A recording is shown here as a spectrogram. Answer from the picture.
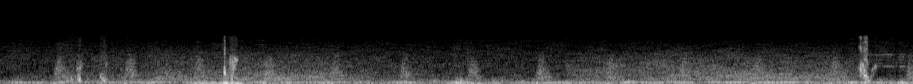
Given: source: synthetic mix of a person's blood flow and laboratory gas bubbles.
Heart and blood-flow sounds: Doppler ultrasound of blood flow; subclavian vein
0.64-0.84 s: bubbles
0.99-1.08 s: bubbles
2.22-2.39 s: bubbles
8.57-8.78 s: bubbles
From the record:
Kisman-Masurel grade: 123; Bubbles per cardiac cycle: 1 to 2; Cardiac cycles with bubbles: 10 to 50%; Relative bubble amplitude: loud (0.450 to 0.775); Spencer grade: 2 (many but less than half of the cardiac periods contain bubble signals, singularly or in groups); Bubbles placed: anywhere in the cardiac cycle

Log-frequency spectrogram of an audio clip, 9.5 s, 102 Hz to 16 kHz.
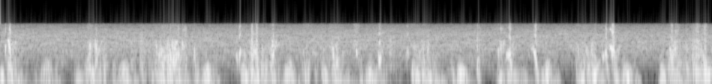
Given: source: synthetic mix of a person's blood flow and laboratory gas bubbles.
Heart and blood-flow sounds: Doppler ultrasound of blood flow; precordium
0.03-0.23 s: bubbles
1.15-1.47 s: bubbles
1.85-2.50 s: bubbles
2.55-2.65 s: bubbles
3.13-3.76 s: bubbles
4.00-4.35 s: bubbles
4.38-4.54 s: bubbles
4.71-4.79 s: bubbles
5.01-5.18 s: bubbles
5.40-5.67 s: bubbles
6.33-6.47 s: bubbles
6.60-6.86 s: bubbles
7.05-7.21 s: bubbles
7.66-8.26 s: bubbles
8.90-9.50 s: bubbles
From the record:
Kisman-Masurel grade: 243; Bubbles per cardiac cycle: several, 3 to 8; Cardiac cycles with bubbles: 100%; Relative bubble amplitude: loud (0.450 to 0.775); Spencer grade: 3 (all of the cardiac periods contain showers or single bubble signals, but not dominating or overriding the cardiac motion signals); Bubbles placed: only in the low amplitude regions of the cardiac cycle

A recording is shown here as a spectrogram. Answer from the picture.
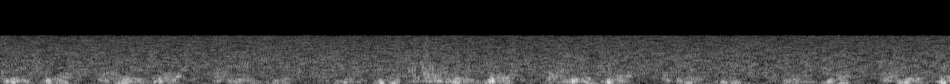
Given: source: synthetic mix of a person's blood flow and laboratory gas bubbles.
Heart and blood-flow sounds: Doppler ultrasound of blood flow; precordium
4.06-4.45 s: bubbles
From the record:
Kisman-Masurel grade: 111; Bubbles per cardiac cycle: 1 to 2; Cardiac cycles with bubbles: 1 to 10%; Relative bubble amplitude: barely perceptible (0.100 to 0.250); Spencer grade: 1 (occasional bubble signal discernible with the cardiac motion signal, with majority of cardiac periods free of bubbles); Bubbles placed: anywhere in the cardiac cycle

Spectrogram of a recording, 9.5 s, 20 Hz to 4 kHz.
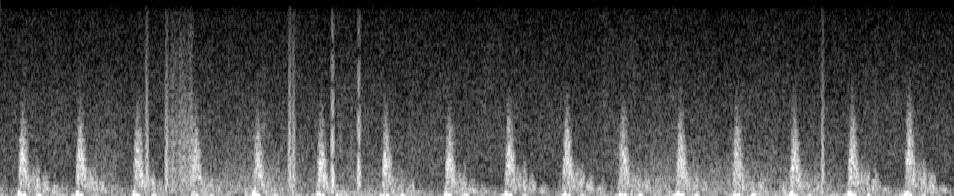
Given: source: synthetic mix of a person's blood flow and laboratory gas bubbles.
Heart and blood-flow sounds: Doppler ultrasound of blood flow; subclavian vein
no bubbles
From the record:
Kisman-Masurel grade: 000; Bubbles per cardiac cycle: 0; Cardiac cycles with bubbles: 0%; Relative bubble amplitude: no bubbles discernible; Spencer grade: 0 (complete lack of bubble signals)

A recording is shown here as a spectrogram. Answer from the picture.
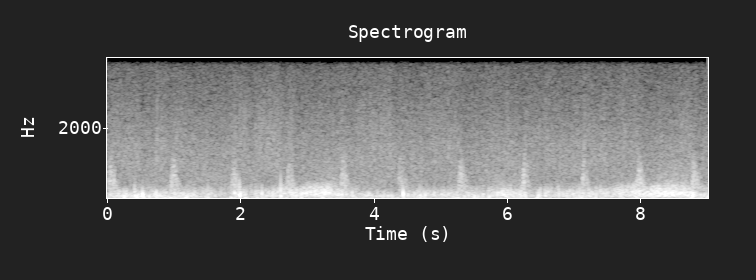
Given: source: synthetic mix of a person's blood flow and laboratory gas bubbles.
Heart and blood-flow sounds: Doppler ultrasound of blood flow; subclavian vein
no bubbles
From the record:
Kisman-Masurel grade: 000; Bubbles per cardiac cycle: 0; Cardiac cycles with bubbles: 0%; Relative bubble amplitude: no bubbles discernible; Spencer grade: 0 (complete lack of bubble signals)

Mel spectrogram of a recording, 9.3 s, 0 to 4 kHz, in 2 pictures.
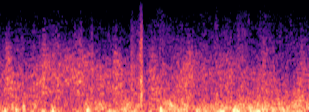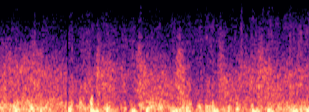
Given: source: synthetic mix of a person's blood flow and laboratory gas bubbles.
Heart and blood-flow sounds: Doppler ultrasound of blood flow; subclavian vein
no bubbles
From the record:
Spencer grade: 0 (complete lack of bubble signals)

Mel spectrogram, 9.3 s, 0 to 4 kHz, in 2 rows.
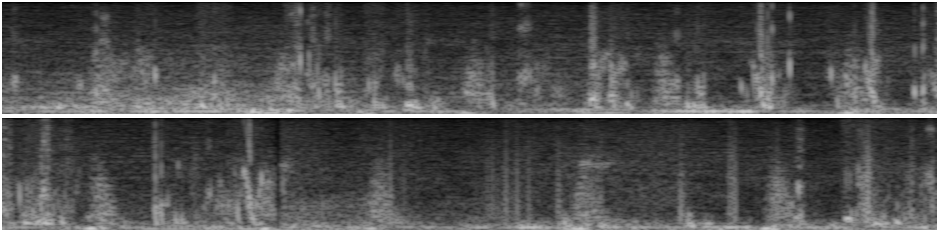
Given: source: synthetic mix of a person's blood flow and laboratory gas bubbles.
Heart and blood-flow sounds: Doppler ultrasound of blood flow; subclavian vein
0.03-0.09 s: bubbles
0.36-0.82 s: bubbles
0.96-1.16 s: bubbles
1.40-1.76 s: bubbles
1.79-2.14 s: bubbles
2.35-2.50 s: bubbles
2.56-2.81 s: bubbles
2.90-3.21 s: bubbles
3.35-3.56 s: bubbles
3.66-3.98 s: bubbles
4.11-4.44 s: bubbles
4.53-5.08 s: bubbles
5.41-5.62 s: bubbles
5.67-6.02 s: bubbles
6.07-6.12 s: bubbles
8.60-8.71 s: bubbles
8.86-9.35 s: bubbles
From the record:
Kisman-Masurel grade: 332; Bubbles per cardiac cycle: rolling drumbeat, 9 or more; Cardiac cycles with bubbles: 50 to 99%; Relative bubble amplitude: moderate (0.250 to 0.450); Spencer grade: 3 (all of the cardiac periods contain showers or single bubble signals, but not dominating or overriding the cardiac motion signals); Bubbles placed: anywhere in the cardiac cycle

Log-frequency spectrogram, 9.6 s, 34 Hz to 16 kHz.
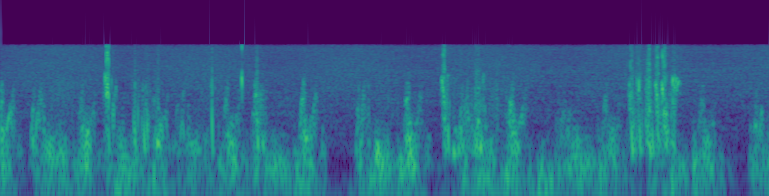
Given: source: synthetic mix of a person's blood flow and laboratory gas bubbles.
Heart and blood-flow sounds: Doppler ultrasound of blood flow; precordium
1.28-1.46 s: bubbles
1.63-1.89 s: bubbles
1.93-2.04 s: bubbles
2.60-2.69 s: bubbles
2.99-3.05 s: bubbles
3.16-3.34 s: bubbles
5.50-6.09 s: bubbles
7.83-8.51 s: bubbles
From the record:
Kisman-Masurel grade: 222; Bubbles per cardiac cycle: several, 3 to 8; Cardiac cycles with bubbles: 10 to 50%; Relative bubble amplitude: moderate (0.250 to 0.450); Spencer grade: 2 (many but less than half of the cardiac periods contain bubble signals, singularly or in groups); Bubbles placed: only in the low amplitude regions of the cardiac cycle

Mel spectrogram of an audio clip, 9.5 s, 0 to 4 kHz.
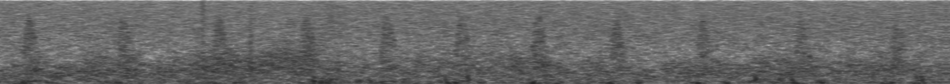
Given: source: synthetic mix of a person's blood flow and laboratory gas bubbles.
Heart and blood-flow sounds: Doppler ultrasound of blood flow; subclavian vein
no bubbles
From the record:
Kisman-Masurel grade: 000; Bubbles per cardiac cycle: 0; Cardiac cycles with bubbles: 0%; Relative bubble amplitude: no bubbles discernible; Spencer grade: 0 (complete lack of bubble signals)

